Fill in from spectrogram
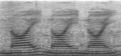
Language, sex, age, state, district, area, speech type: Bengali, male, 45-60, West Bengal, Purba Bardhaman, urban, spontaneous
